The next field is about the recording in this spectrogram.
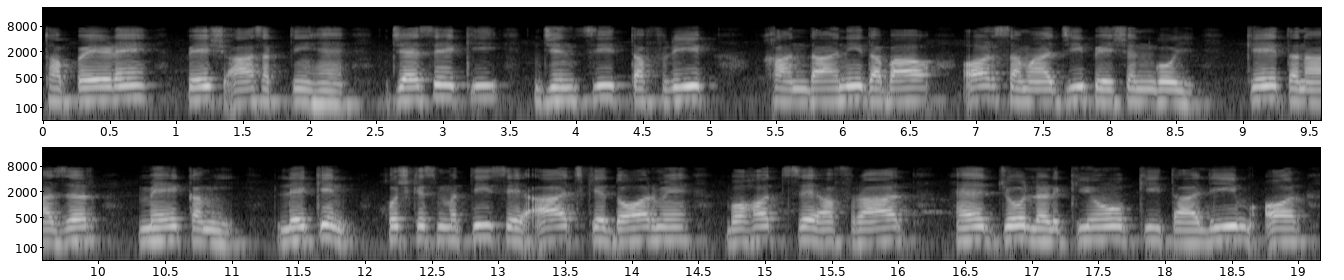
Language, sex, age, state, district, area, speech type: Urdu, male, 18-30, Delhi, East Delhi, urban, spontaneous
